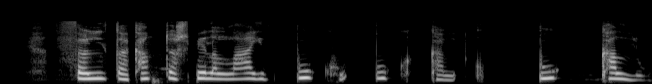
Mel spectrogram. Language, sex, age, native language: Icelandic, male, 18-19, Icelandic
